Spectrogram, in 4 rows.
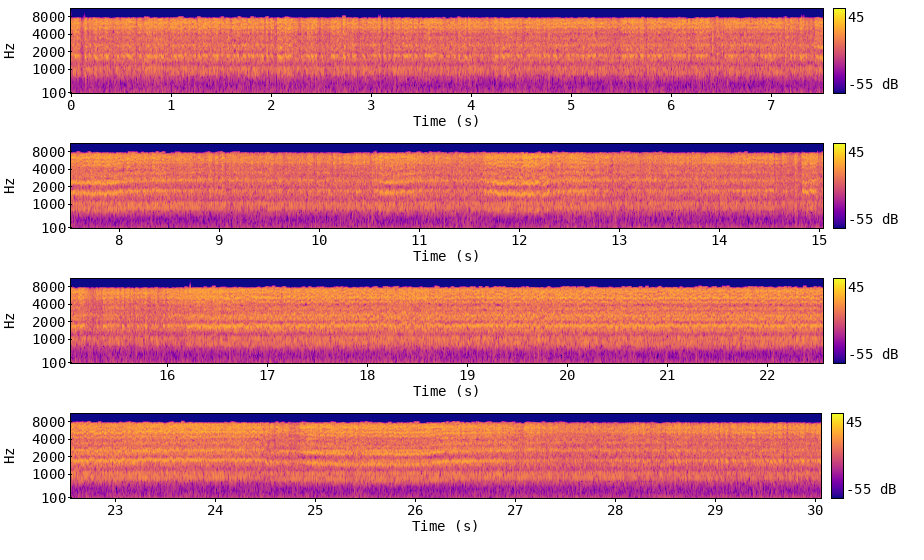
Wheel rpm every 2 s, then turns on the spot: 230, 230, 230, 230, 230, 230, 230, 230, 220, 210, 210, 220, 220, 230, 230.
none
